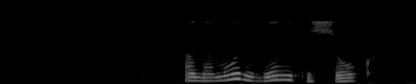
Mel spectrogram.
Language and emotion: Russian, sad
